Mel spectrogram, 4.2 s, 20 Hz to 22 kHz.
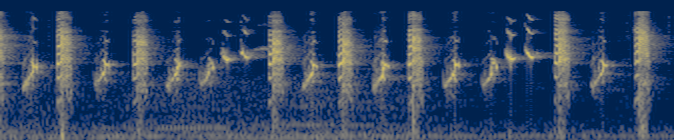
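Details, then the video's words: Six-month-old caged long-tailed shrike in rolling speed song with 'nembak' bursts: harsh scratchy notes alternating with short rising whistled slurs, delivered about twice a second, loud and clear. "CENDET Usia 6 Bulan Berkualitas Roll Speed + Nembak"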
